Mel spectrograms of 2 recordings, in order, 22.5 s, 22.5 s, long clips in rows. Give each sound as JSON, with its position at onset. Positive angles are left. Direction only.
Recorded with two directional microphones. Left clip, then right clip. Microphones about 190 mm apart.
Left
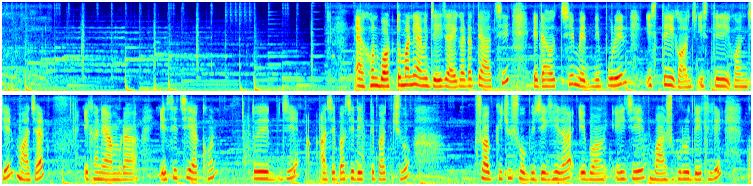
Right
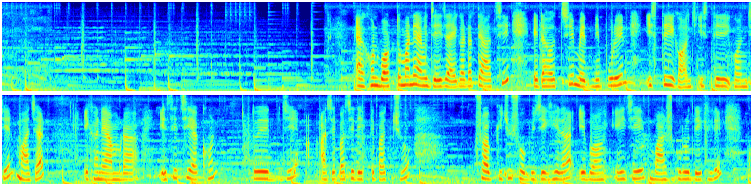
{"t": 1.8, "sound": "music", "side_deg": 0}
{"t": 5.3, "sound": "a woman's voice", "side_deg": 25}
